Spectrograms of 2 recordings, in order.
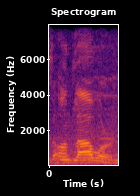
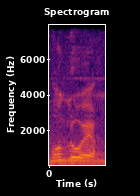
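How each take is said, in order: First: The name is pronounced the German or English way. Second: The name is pronounced the French way. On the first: "the German and English one is Andlauer" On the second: "if you say in French, it's like Andloer"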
